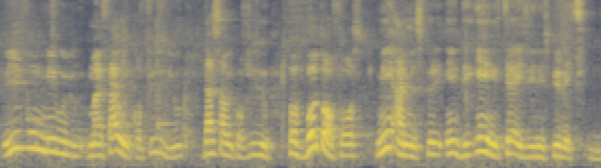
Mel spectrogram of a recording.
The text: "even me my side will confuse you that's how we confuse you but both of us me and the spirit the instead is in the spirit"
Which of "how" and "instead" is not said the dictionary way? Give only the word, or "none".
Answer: instead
